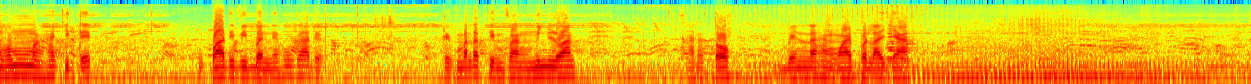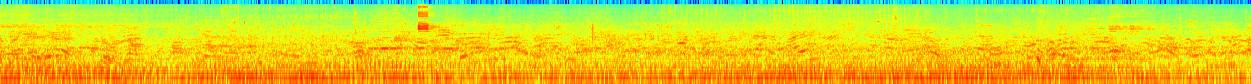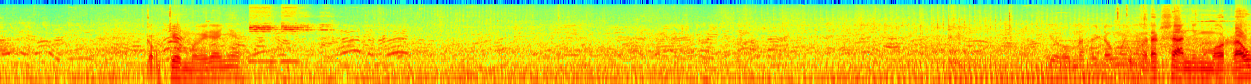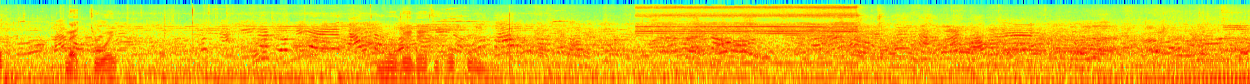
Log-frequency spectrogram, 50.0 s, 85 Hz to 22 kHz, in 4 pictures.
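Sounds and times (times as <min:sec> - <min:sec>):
crowd chattering faintly: 0:00.0 - 0:50.0.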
